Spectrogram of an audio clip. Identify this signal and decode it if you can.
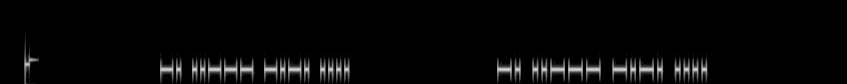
Morse code, heard as a keyed tone, about 28 wpm, 700 Hz. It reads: N2CH N2CH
